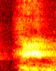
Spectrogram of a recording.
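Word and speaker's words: Haydn: his own right a guy named hayden wood hayden is spelled like the composer joseph hayden h-a-y-d-n wood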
